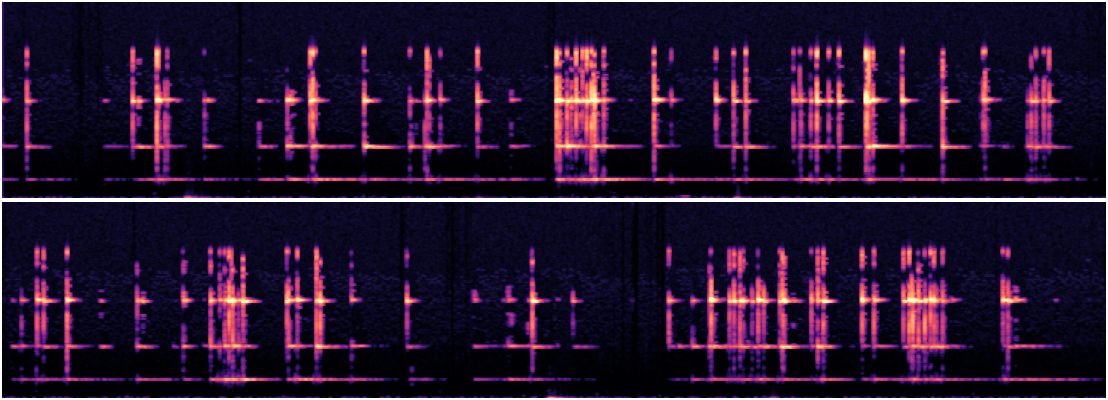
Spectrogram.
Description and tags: Gentle wind chimer
A wind chime sound I made with wind chimes.
effect, chime, wind, ding, gentle, sound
